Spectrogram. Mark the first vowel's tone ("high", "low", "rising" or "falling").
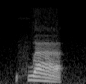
falling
